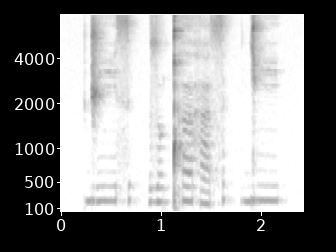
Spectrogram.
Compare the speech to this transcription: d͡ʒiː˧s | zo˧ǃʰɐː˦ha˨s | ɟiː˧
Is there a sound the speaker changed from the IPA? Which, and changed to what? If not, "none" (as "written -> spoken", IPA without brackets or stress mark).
none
